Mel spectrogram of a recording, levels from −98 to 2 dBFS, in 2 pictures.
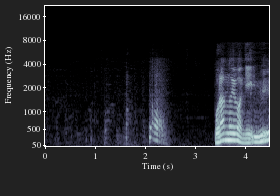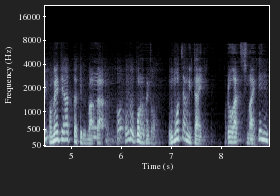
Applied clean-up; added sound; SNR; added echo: neural mask model DeepFilterNet 3.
